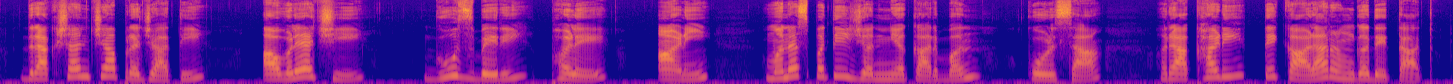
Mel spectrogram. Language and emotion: Marathi, neutral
